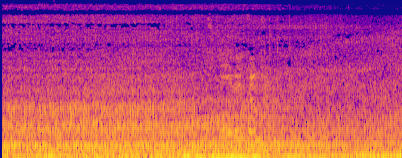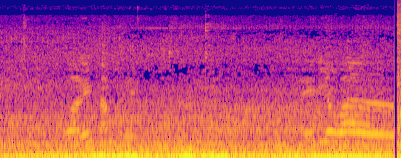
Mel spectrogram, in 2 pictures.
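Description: A steady low rumble of vehicle engines running, with people's voices talking faintly now and then in the background.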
